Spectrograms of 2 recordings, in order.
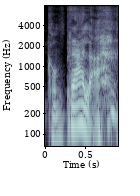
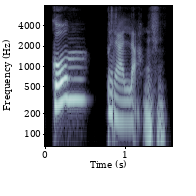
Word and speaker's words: cómprala: And if we're applying that rule about using the second last syllable for our strong syllable, it would sound like comprala. Yes, which sounds really funny. So we need the accent to indicate that the stress is still on comprala.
